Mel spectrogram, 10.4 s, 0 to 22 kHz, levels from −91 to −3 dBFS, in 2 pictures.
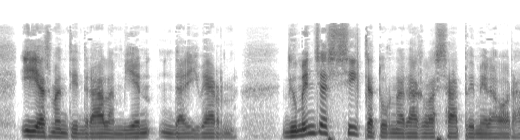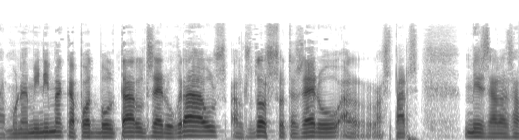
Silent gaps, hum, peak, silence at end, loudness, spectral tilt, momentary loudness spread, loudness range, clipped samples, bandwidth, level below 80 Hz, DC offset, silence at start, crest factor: none; none; -8 dBFS; 0 s; -27 LUFS; -5.5 dB/octave; 10 LU; 4 LU; under 0.1%; 11.5 kHz; -54 dBFS; under 0.1%; 0 s; 20 dB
